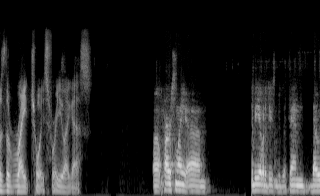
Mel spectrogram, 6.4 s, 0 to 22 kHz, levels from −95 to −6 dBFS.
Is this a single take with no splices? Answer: no; 3 cuts; at 3.2 s, 5.0 s, 5.5 s

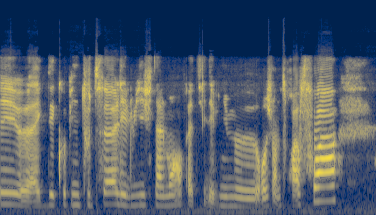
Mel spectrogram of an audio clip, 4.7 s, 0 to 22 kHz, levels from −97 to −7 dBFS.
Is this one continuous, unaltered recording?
yes; 0 cuts

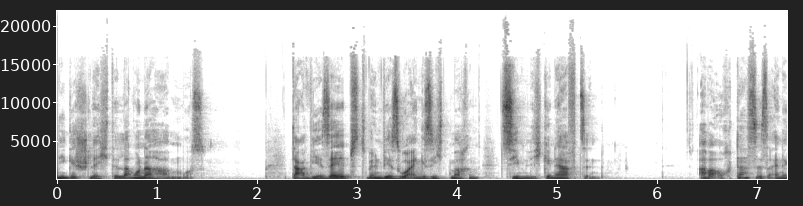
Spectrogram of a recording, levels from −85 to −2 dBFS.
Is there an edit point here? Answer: no; 0 cuts

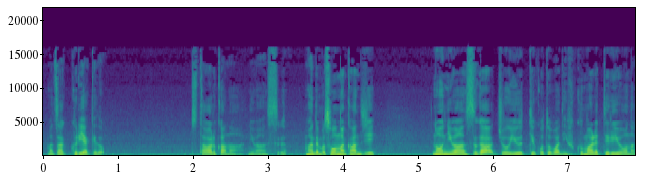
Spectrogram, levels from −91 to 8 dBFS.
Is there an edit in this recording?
yes; 1 cut; at 2.0 s

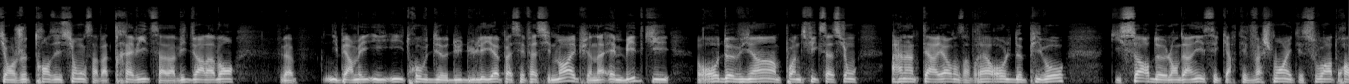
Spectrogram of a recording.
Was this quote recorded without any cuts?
yes; 0 cuts

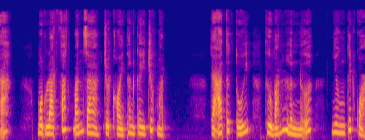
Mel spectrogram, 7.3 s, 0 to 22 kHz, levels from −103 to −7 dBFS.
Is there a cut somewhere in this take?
yes; 1 cut; at 2.0 s

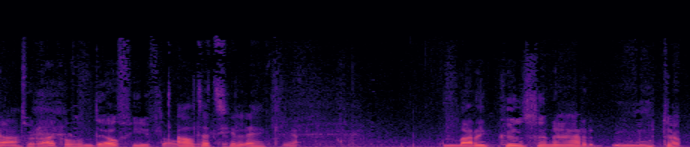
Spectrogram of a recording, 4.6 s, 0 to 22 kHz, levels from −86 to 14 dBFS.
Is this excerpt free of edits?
yes; 0 cuts

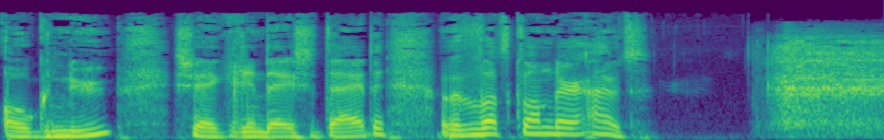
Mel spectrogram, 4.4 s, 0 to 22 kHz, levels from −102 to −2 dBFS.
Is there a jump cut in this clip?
no; 0 cuts

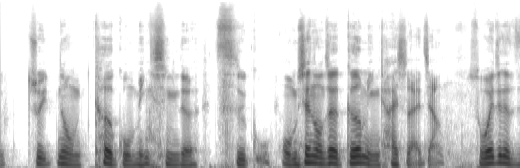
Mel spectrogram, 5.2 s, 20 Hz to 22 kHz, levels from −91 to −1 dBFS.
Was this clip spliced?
yes; 2 cuts; at 2.0 s, 2.7 s

